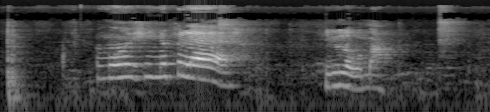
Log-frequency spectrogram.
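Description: A small child talks close by in a high, lively voice.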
